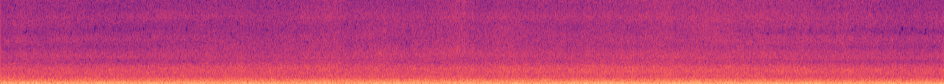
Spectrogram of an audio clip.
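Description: Waves crash and wash over rocks close by.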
